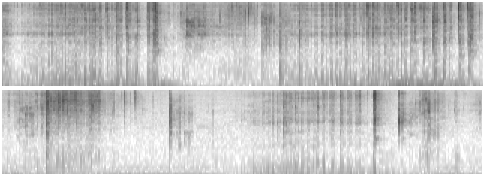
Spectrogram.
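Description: A steel blade scrapes along the edge of a solid, dry white soap bar held in the hand, carving off crumbly curls. Dry, crunchy scraping and crackling come in irregular bursts with sharp, bright ticks. There is a brief quiet dip near the middle before the scraping resumes.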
